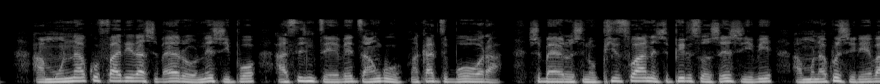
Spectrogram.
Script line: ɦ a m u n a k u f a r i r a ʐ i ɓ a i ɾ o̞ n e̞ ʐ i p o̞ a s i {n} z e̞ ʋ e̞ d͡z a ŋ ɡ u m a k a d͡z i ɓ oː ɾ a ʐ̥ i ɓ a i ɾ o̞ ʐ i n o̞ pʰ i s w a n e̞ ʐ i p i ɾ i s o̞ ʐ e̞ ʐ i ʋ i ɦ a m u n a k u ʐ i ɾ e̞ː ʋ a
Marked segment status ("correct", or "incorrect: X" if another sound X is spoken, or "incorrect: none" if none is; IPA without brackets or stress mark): correct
